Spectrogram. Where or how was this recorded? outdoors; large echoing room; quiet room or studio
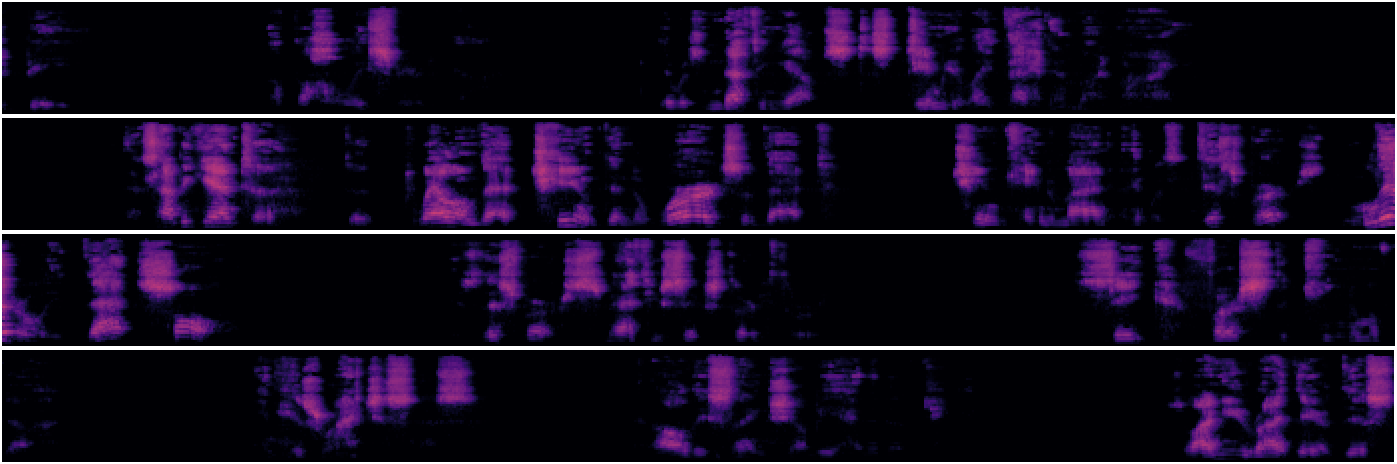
large echoing room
